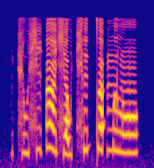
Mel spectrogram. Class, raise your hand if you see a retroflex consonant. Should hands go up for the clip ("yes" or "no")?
no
